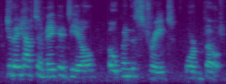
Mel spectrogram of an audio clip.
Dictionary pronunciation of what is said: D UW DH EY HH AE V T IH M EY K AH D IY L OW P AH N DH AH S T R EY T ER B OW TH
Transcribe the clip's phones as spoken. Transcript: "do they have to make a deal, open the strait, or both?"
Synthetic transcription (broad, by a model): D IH DH EY HH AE F T IH M EY K AH D IY L OW P AH N DH AH S T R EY T ER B OW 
